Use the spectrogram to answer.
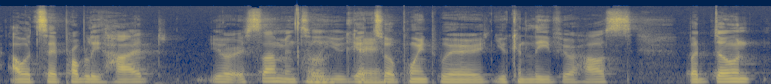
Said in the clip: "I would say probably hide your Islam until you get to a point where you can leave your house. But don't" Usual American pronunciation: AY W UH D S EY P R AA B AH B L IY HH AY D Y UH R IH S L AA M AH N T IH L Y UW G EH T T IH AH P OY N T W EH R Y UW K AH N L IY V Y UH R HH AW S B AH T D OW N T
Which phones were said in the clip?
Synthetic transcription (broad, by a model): AY W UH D S EY P R AA B AH B L IY HH AY D Y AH R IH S AA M AH N T IH L Y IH G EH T T IH AH P OY N T W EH R Y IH K AH N L IY V Y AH R HH AW S B AH T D OW N T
